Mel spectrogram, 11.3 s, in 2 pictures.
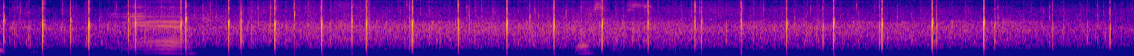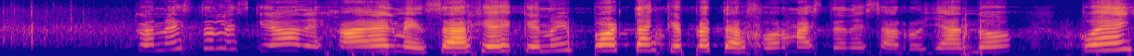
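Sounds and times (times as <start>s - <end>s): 
audience applause: 0.0s - 6.4s
speech: 6.6s - 11.3s.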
